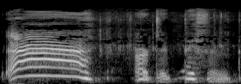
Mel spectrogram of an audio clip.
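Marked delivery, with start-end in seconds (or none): 0.1-0.9 startled cry. A narrator's reading. Crash in the story.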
